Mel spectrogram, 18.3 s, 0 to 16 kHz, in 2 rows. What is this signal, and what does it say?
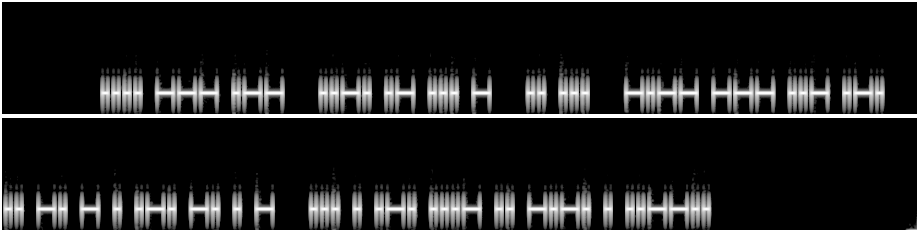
Morse code, heard as a keyed tone, about 21 wpm, 700 Hz. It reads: HOW FAST IS YOUR INTERNET SERVICE?
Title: Sentences from Top 1000 Words - Review Part 4 - 22wpm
